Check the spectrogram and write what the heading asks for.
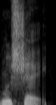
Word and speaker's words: Muxe: And they're called Muxe, and that is spelled M-U-X-E-S.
